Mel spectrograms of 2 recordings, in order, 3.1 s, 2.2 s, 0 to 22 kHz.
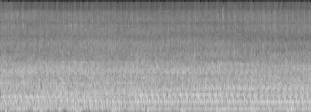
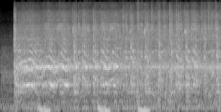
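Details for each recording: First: Freshly rebuilt numbers-matching 426 Hemi (Phoenix Cuda) just after first startup with timing and carburetor adjusted: loud, lumpy but even idle with regular firing and no skips or pops. Exhaust felt by hand for misfires; all 8 cylinders firing equally. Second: Numbers-matching 426 cubic inch V8 on its first start, fuel in the carburetors and oil pressure up: cranks and catches with a few heavy, uneven thumps, then runs rough and lazy at idle; ignition timing set too retarded.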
